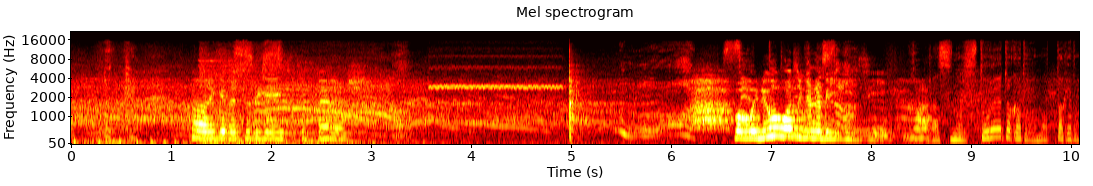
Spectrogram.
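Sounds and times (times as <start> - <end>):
referee's whistle: 3.5 - 5.1.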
